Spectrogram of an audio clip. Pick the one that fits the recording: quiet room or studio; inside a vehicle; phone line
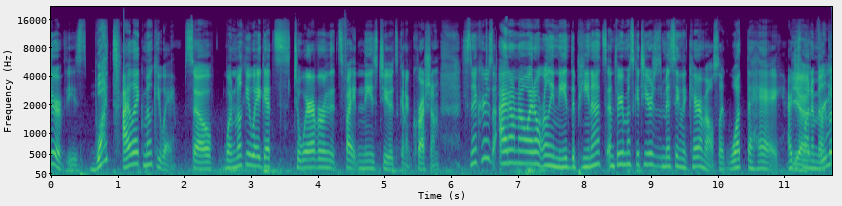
inside a vehicle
